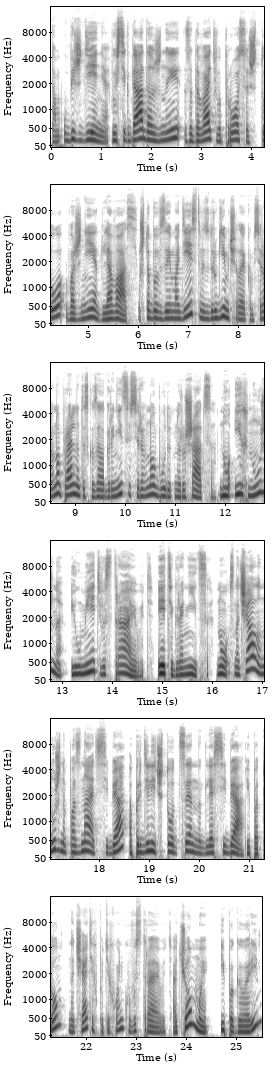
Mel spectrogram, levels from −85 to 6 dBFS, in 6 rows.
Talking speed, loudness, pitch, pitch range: 130 wpm, -22 LUFS, 190 Hz, 170-215 Hz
